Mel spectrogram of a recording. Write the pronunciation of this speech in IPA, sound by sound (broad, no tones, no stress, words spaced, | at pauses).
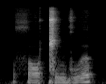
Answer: θɔːǁiŋɡuə̯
